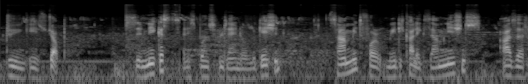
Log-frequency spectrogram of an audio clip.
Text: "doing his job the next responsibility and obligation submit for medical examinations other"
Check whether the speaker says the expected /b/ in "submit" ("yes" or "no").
no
